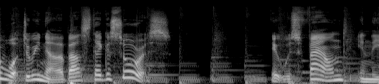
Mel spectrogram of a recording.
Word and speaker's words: Stegosaurus: Stegosaurus. So what do we know about Stegosaurus?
